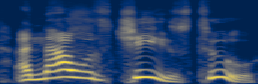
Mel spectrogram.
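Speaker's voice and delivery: big, slow ad announcer. Acted. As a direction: sell it like a TV spot. Ad announcer parody.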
